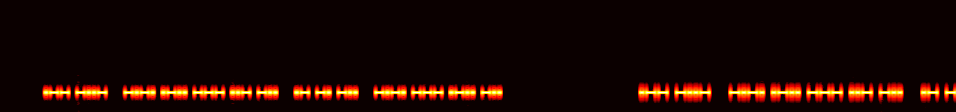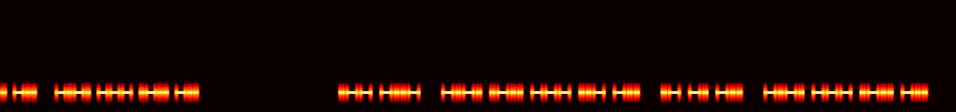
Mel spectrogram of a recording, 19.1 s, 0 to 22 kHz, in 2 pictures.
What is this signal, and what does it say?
Morse code, heard as a keyed tone, about 36 wpm, 700 Hz. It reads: WX CLOUD AND COLD WX CLOUD AND COLD WX CLOUD AND COLD
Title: Speed-Racing Common QSO Phrases Encore - 30wpm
